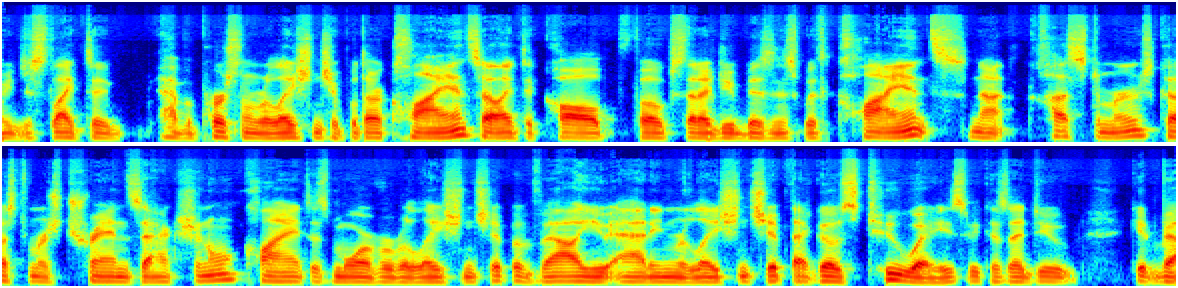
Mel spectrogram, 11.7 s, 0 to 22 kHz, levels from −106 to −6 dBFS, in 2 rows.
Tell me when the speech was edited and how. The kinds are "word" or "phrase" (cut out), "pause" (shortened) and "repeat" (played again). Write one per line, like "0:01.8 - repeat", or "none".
none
